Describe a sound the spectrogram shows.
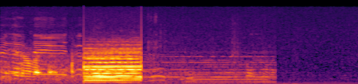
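A military brass band plays a slow tune.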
